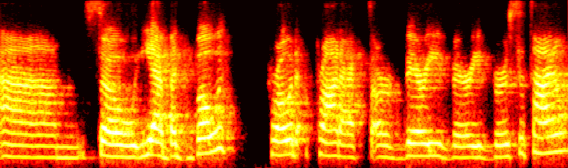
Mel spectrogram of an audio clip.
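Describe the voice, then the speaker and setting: A woman with an Israeli accent, fairly high in pitch, at a very slow pace with ordinary pitch variation. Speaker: food entrepreneur and mom. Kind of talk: interview. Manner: hesitant, many fillers.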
